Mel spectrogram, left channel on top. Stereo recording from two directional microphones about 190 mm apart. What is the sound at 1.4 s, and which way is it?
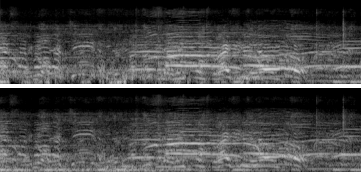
Run, 55° right (ahead or behind).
